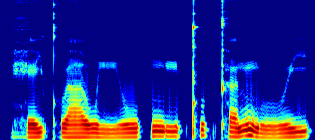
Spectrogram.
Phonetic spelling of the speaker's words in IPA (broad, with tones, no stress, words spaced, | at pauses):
he˨˥jkʷʰaː˨˧wiː˨˧w | ŋiː˨t̚kʷʰɪ˧k̚t̪ʰɐ˨˥n ŋuː˨˥j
